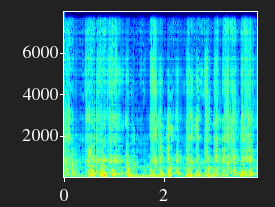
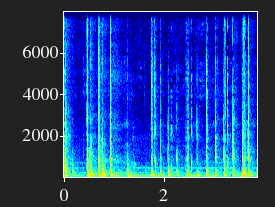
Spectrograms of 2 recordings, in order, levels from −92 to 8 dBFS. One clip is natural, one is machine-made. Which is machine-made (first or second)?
first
